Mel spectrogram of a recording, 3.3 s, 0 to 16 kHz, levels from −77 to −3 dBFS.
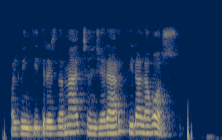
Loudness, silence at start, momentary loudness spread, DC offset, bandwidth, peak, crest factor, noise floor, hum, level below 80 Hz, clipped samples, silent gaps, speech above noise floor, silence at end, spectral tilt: -26 LUFS; 0.05 s; 12 LU; under 0.1%; 8 kHz; -10 dBFS; 16 dB; -50 dBFS; none; -54 dBFS; under 0.1%; none; 24 dB; 0.5 s; -6 dB/octave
